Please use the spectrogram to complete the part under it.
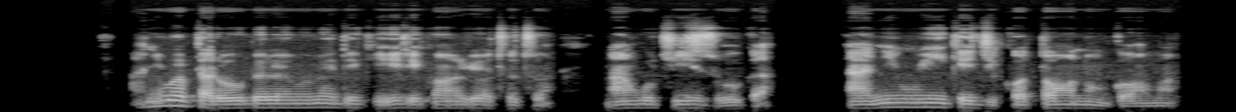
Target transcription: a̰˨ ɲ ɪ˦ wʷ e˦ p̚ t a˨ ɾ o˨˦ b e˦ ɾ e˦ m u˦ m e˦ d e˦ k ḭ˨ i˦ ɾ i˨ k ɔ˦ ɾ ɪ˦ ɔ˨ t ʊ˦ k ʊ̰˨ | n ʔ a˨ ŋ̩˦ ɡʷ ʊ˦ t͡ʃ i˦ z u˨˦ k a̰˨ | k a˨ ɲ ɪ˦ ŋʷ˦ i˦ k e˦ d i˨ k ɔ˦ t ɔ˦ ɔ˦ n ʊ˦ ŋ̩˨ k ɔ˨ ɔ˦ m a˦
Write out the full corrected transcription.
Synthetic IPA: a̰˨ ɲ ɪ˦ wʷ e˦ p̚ t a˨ ɾ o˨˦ b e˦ ɾ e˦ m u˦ m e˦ d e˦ k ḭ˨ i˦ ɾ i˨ k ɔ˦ ɾ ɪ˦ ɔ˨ t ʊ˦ t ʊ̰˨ | n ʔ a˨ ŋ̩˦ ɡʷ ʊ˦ t͡ʃ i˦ z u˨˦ k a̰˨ | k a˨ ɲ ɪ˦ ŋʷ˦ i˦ k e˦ d͡ʒ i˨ k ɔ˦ t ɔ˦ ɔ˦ n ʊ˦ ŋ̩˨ k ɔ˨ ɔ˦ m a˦

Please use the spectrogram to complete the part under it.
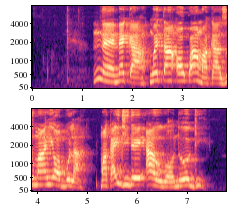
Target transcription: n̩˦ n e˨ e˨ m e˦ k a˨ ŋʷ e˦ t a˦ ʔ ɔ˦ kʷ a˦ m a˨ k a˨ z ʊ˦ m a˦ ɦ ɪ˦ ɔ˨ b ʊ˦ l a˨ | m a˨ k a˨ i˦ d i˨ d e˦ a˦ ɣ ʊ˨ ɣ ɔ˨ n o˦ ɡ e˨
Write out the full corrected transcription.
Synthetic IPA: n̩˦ n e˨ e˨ m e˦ k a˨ ŋʷ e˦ t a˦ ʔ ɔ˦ kʷ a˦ m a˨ k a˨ z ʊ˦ m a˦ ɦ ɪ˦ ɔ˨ b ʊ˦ l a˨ | m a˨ k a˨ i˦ d͡ʒ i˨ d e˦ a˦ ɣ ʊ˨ ɣ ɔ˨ n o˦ ɡ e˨

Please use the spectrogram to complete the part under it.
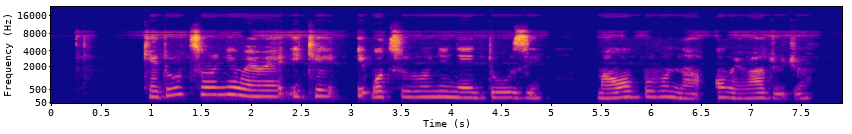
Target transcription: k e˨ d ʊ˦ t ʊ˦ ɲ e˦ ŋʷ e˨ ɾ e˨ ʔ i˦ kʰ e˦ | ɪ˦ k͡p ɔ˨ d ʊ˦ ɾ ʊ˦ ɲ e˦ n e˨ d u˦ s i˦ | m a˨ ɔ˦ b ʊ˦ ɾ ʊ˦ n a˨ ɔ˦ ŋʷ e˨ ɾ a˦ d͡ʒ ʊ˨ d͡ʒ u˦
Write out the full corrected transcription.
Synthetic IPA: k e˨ d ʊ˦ t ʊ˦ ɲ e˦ ŋʷ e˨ ɾ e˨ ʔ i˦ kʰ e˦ | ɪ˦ k͡p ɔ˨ t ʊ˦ ɾ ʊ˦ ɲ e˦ n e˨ d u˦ z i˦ | m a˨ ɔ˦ b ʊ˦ ɾ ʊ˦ n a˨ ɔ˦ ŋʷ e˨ ɾ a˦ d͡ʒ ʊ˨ d͡ʒ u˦

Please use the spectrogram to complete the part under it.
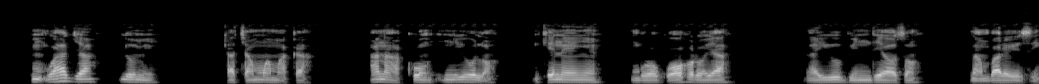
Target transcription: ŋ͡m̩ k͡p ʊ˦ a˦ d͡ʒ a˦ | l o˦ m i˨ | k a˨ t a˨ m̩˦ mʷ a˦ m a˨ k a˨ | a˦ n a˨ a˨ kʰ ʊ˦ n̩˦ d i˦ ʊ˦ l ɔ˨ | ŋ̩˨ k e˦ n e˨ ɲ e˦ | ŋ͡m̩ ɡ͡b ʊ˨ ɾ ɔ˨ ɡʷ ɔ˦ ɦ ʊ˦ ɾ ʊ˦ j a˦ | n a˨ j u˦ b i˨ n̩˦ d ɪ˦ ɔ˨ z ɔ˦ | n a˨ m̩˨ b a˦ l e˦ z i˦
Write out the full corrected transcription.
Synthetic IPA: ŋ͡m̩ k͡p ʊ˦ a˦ d͡ʒ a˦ | l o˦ m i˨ | k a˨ t͡ʃ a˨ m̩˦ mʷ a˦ m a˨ k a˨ | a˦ n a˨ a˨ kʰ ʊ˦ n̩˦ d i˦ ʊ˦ l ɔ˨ | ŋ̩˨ k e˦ n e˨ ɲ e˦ | ŋ͡m̩ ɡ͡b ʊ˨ ɾ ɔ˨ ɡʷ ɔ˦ ɦ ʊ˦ ɾ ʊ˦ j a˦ | n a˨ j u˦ b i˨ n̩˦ d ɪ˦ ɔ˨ z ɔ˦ | n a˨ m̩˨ b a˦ ɾ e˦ z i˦

